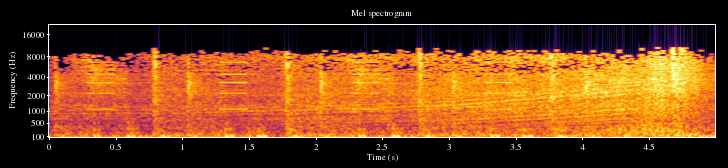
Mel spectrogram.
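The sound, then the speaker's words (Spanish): A modern snowmobile with a 999 cc engine runs with a loud, continuous roar that holds steady from start to finish. “Estás en una moderna motonieve que tiene un motor de 999 centímetros cúbicos capaz de superar los 160 kilómetros por hora.”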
